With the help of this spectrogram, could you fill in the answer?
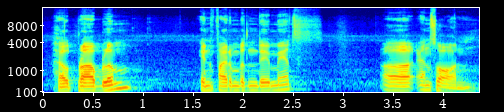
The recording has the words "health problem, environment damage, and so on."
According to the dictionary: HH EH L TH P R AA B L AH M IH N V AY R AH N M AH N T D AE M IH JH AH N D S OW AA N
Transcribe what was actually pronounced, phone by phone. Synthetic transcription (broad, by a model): HH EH L P R AA B L AH M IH N F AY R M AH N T D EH M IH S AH N S OW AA N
